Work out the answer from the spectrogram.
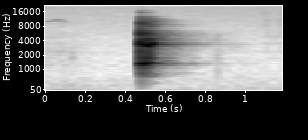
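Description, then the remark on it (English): A single bright clink of beer glasses meeting in a toast, with a short ringing tone that fades within a fraction of a second against a quiet background. The beers are IPAs. “Sounds a little bit different than the wine glasses. Mm-hmm. Beer this time.”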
